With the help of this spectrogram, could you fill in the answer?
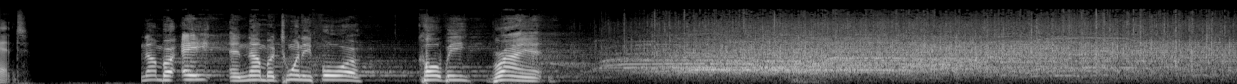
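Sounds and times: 
speech: 0.0s - 0.3s, 1.4s - 5.6s
large arena crowd cheering and applauding: 3.5s - 12.3s.

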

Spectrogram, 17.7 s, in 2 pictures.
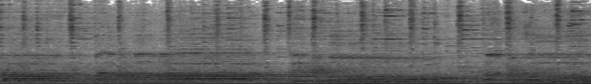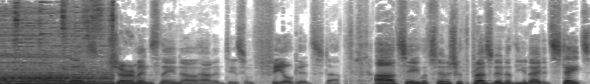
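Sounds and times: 
stadium crowd singing together: 0.0s - 10.6s
speech: 10.9s - 17.7s.

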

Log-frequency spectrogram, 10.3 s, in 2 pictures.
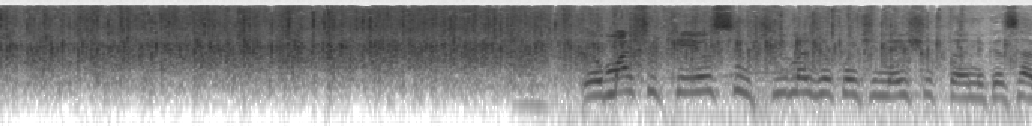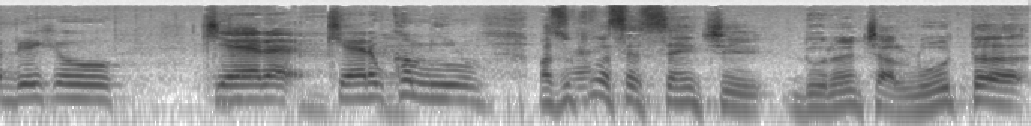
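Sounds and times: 
large arena crowd applause: 0.0s - 5.1s
speech: 2.9s - 10.3s.

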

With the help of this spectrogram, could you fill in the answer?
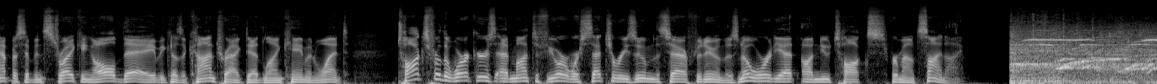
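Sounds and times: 
speech: 0.0s - 9.7s
crowd shouting at rally: 10.1s - 11.5s
shrill whistles blowing: 10.1s - 11.5s.

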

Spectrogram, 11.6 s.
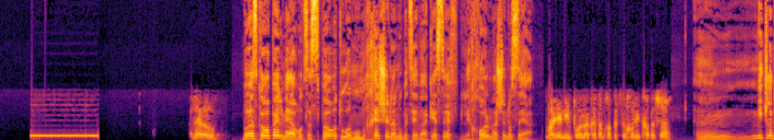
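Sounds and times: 
telephone ringing tone on a call being placed: 0.5s - 1.5s
speech: 2.9s - 11.6s.

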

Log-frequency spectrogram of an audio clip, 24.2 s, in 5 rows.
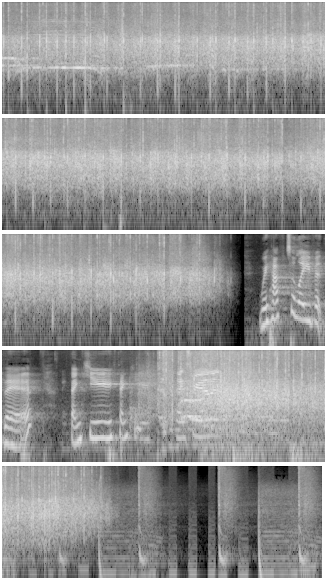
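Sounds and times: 
audience applause: 0.0s - 13.2s, 16.5s - 21.1s
speech: 13.6s - 18.0s.

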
